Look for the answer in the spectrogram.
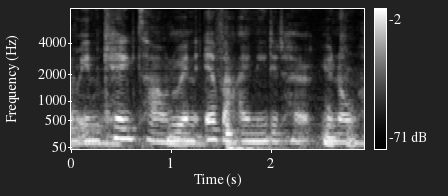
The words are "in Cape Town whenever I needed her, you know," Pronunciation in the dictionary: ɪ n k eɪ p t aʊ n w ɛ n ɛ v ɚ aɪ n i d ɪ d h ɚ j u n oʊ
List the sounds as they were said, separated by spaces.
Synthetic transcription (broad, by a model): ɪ n k eɪ b t aʊ n w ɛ n ɛ v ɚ aɪ n i d ɪ d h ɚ j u n oʊ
